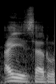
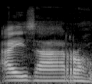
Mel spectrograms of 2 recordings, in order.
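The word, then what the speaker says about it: أيسر: Itu bacanya innal qabra awwalu manazilil akhirati fa inna jaminhu fama ba'dahu aisaru minhu. Itu bukan dibaca aisaroh Ustaz ya gitu. Itu bacanya aisaru.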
